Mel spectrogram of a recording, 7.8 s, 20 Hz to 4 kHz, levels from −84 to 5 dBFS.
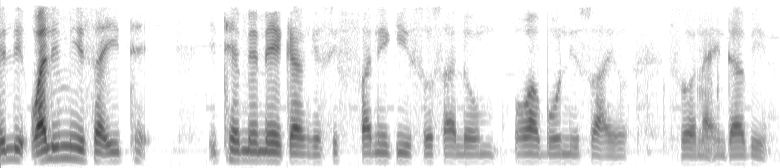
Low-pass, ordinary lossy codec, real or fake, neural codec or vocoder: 3.6 kHz; MP3, 32 kbps; real; none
